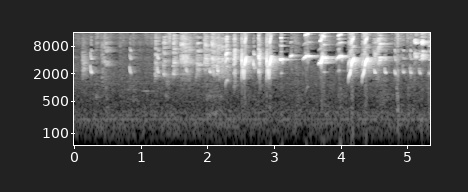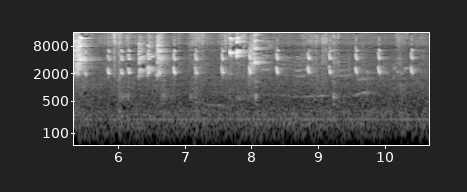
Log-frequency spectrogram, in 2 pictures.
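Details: Black and white Javan fantail eager to fight: soft spaced chirps, then a loud squeaky whistled outburst with chatter, then the spaced chirps again.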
